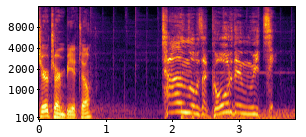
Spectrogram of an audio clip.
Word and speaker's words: Beato: Pronounced Beato.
